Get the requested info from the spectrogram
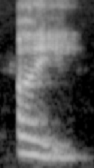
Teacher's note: الف کا زبر ہم پہلے ادا کریں گے اور اس کے بعد یا کا لین اسے دیں گے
